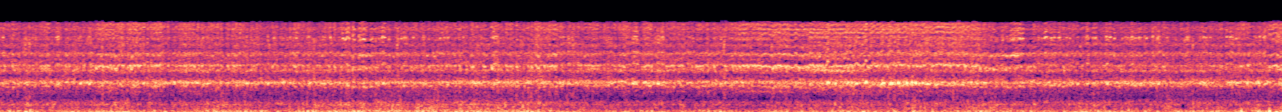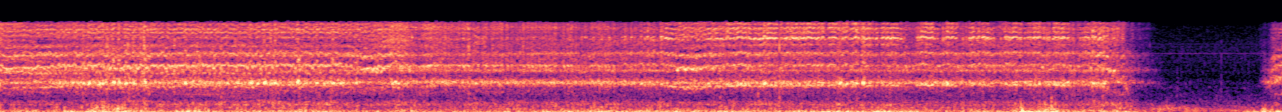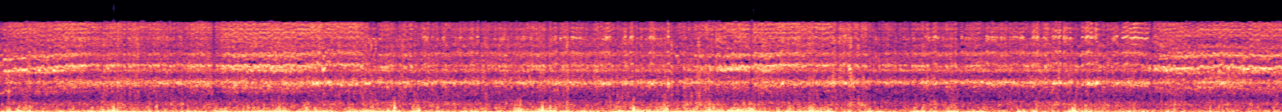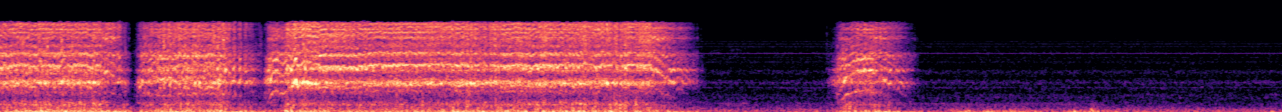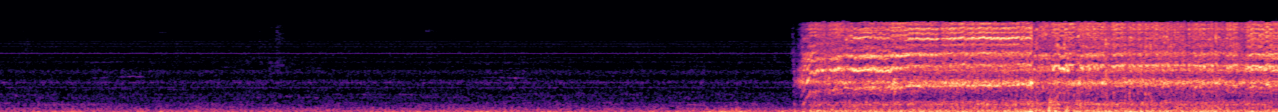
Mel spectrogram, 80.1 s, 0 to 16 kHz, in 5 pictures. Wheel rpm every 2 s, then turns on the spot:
230, 230, 230, 230, 230, 220, 230, 240, 210, 190, 210, 230, 230, 230, 220, 40, 160, 230, 230, 230, 230, 230, 230, 210, 180, 120, 200, 230, 80, 30, 0, 0, 0, 0, 0, 0, 0, 140, 230, 230.
none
